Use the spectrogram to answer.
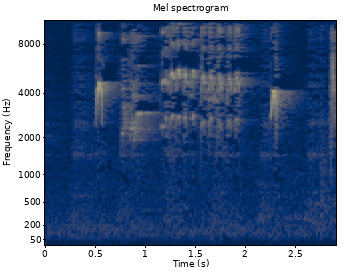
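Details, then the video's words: Orange-bellied Leafbird, known locally as cucak cungkok, a cage bird used as a training master: two sharp rising whistles framing a fast buzzy trilled rattle, then a harsh burst at the end. "Tembakan Cucak Cungkok super gacor"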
